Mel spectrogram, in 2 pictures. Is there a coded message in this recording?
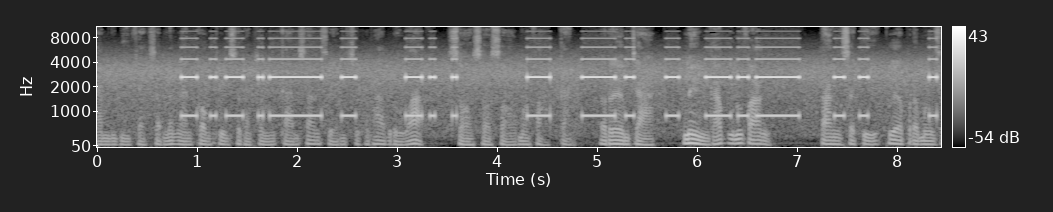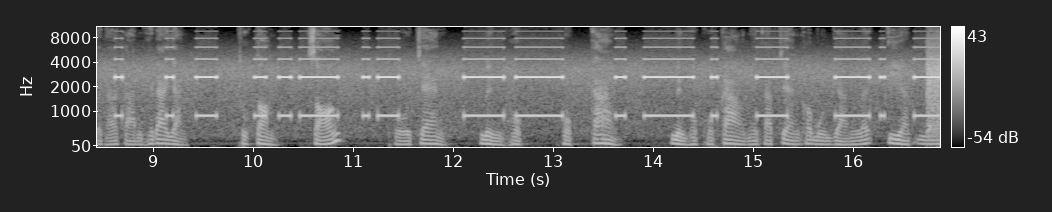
No, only beeps of irregular length, with a squelch burst at the end and speech in Thai.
